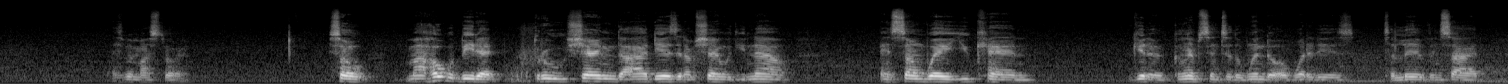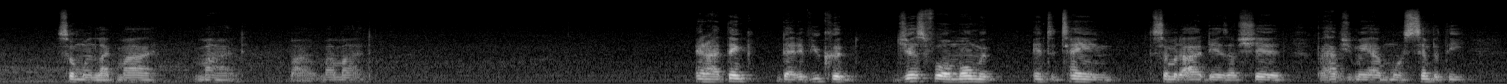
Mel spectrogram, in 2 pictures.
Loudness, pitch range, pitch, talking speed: -21 LUFS, 110-130 Hz, 120 Hz, 135 wpm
